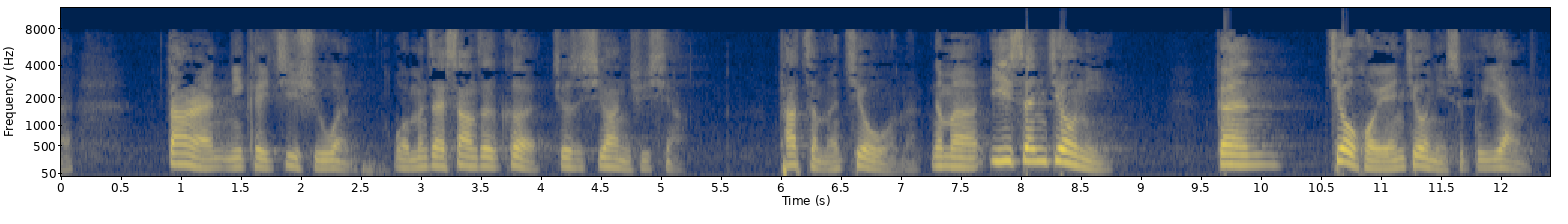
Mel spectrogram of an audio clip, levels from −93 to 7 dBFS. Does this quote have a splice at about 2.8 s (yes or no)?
no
